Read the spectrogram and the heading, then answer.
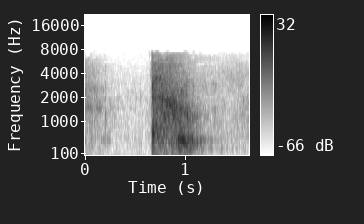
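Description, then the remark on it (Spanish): A single deliberate, performed cough, presented as a Catalan cough, bursts out harsh and breathy, lasting about half a second, with quiet breath noise before and a fading rasp after. “Después ya lo otro, perdón, lo otro, mira, ahora voy a enseñar una tos catalana.”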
